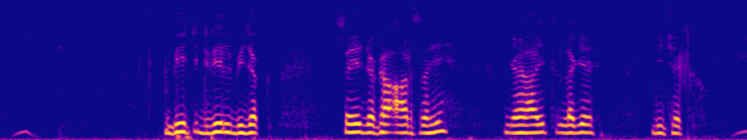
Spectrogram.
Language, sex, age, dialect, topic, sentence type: Magahi, male, 18-24, Northeastern/Surjapuri, agriculture, statement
